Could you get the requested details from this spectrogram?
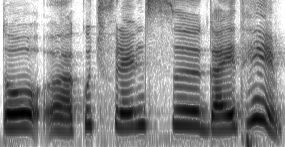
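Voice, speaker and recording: A woman's voice: high voice, slow pace, dark tone. A young woman teaching a class lesson in a casual, explanatory way, often rephrasing herself. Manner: explains in Hindi mixed with English terms, rephrases with "matlab". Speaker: teacher, channel host.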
